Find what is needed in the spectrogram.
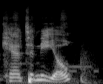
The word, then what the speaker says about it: katanoeo: When you talk about, when it talks about in the text, consider is the Greek word kantaneo, which is spelled K-A-T-A-N-O-E-O.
